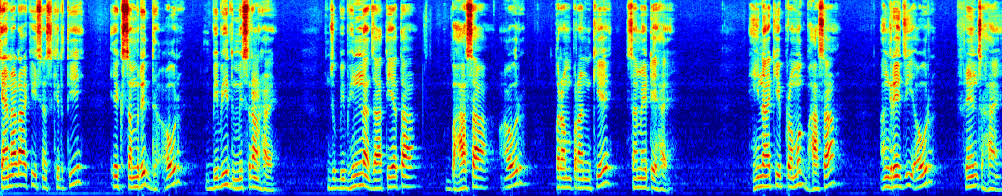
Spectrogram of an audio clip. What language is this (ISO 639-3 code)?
thr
